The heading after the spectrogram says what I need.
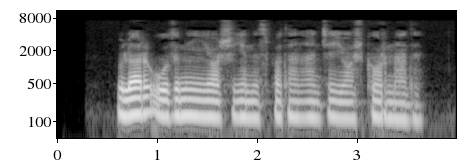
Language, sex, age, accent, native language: Uzbek, male, 25-34, Namangan, Uzbek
